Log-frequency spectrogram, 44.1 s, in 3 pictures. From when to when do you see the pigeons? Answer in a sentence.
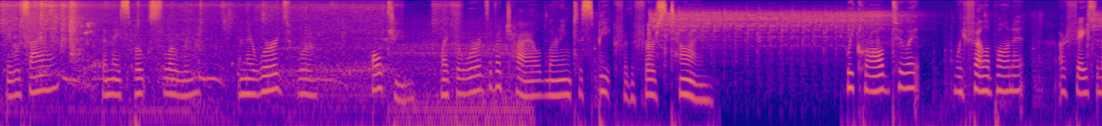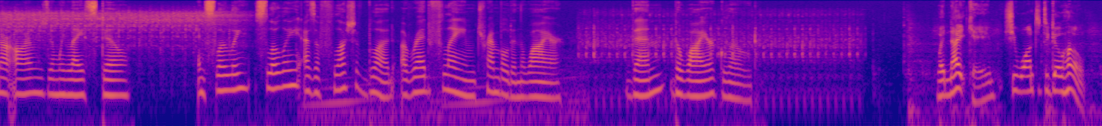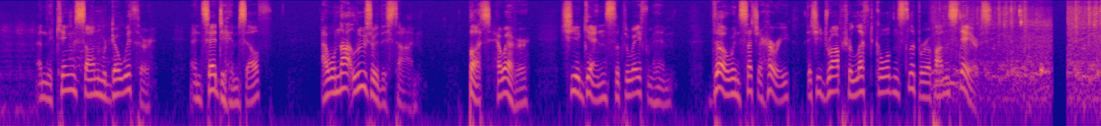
The pigeons can be heard from 0.0 to 6.2 s and from 41.8 to 44.0 s.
